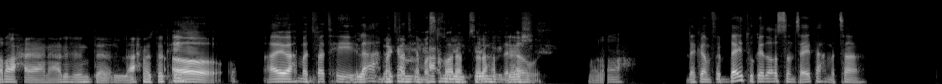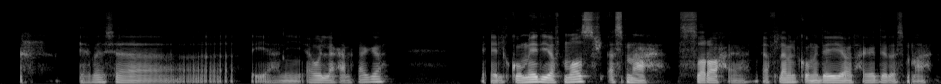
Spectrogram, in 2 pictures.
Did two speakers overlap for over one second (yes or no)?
yes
